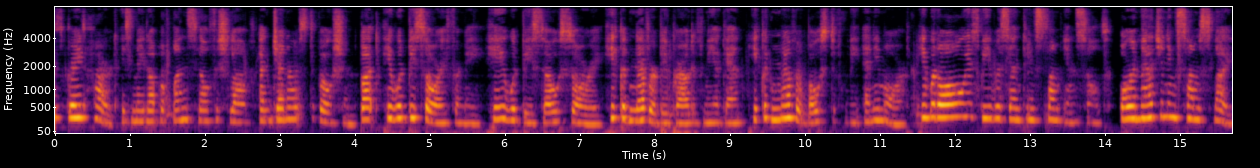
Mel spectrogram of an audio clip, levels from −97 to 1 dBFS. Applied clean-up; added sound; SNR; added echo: neural mask model DeepFilterNet 3.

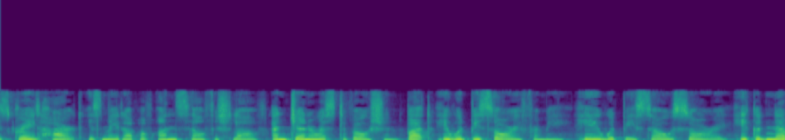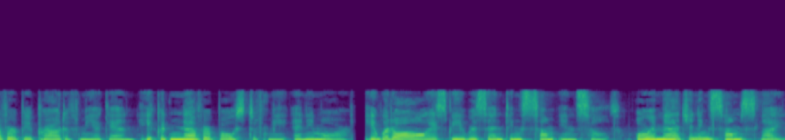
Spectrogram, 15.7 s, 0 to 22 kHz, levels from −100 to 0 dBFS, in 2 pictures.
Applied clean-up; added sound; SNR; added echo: none; none; none; none.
